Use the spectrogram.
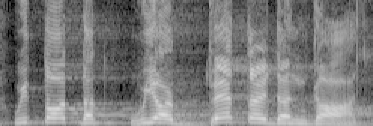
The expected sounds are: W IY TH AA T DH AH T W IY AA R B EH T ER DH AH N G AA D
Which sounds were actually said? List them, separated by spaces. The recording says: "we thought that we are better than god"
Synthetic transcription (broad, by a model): W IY T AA T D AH T W IY AA R B EH T ER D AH N G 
